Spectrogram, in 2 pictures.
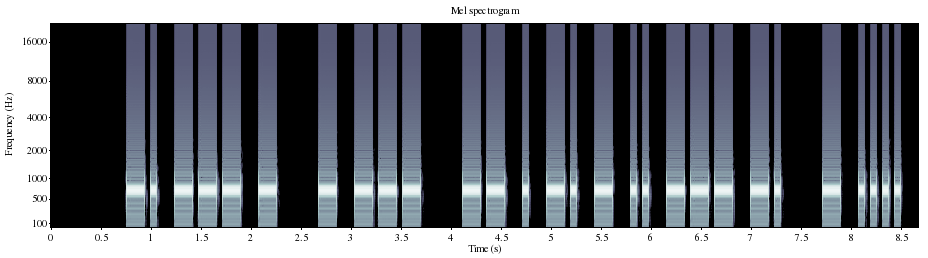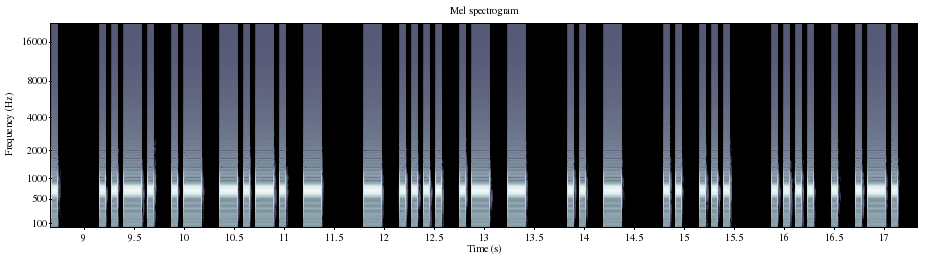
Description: Morse code, heard as a keyed tone, about 19 wpm, 700 Hz. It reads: NOT TO MENTION THE FACT THAT IT IS HER
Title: Sentences with 6-Word Phrases - 20wpm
